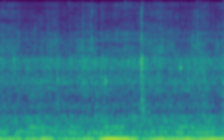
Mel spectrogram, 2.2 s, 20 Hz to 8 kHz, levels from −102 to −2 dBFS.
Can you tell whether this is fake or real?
real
